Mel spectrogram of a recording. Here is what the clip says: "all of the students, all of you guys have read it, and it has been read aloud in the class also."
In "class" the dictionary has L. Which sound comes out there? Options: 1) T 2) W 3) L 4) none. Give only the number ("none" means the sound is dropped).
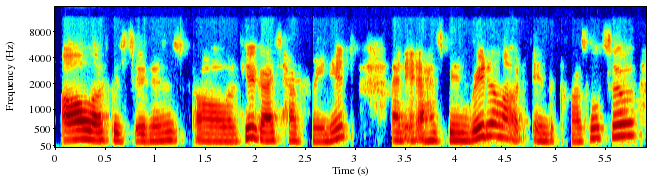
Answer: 4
